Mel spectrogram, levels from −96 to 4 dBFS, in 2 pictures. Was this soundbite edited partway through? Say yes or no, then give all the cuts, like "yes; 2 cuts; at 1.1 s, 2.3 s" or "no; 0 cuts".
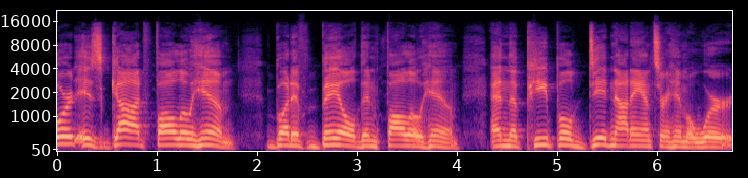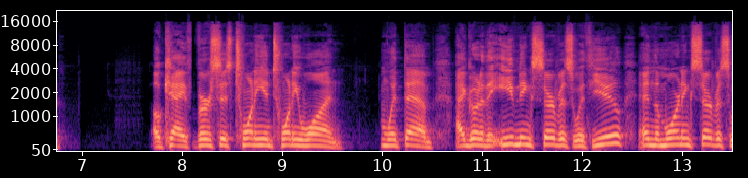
yes; 2 cuts; at 8.1 s, 10.0 s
